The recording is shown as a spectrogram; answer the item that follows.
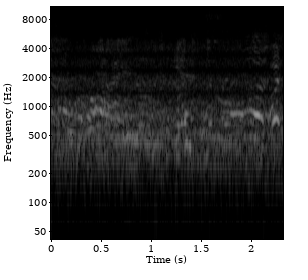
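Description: Indistinct chatter of several people's voices, no clear words, over the steady background murmur of a large open space.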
